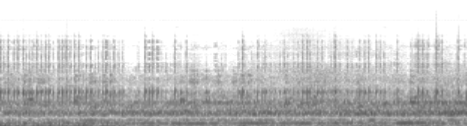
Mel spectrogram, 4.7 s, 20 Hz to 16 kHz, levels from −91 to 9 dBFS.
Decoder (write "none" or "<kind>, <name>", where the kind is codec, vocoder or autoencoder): none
